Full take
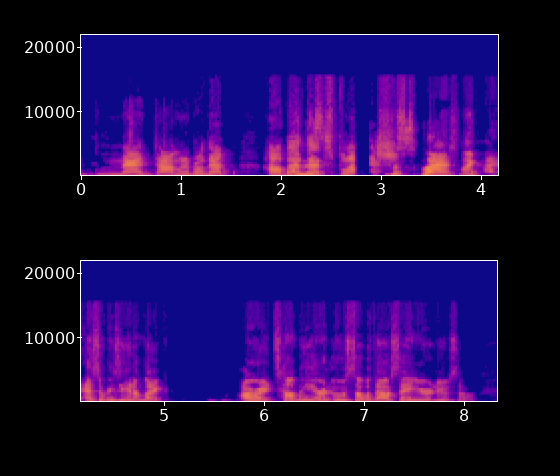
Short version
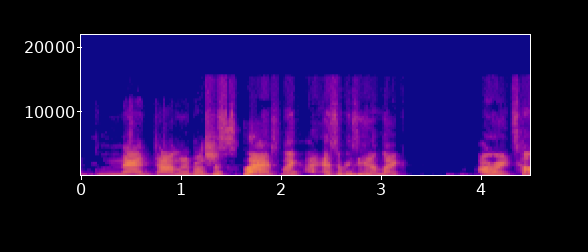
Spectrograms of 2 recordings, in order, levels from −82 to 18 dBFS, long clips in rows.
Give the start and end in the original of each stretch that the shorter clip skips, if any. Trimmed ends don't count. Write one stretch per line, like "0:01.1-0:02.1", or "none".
0:01.2-0:03.0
